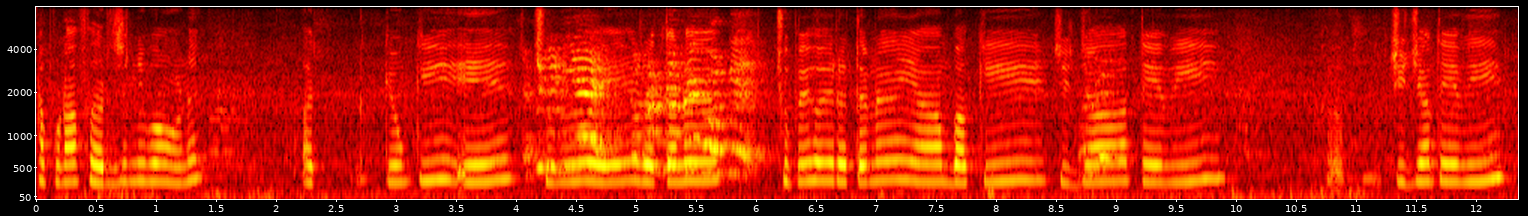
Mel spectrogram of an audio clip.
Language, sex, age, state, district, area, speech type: Punjabi, female, 18-30, Punjab, Pathankot, urban, spontaneous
